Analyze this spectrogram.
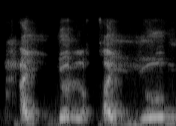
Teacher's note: قاف حرف مستعلیہ ہے، موٹا اور پر کر کے پڑھیں گے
